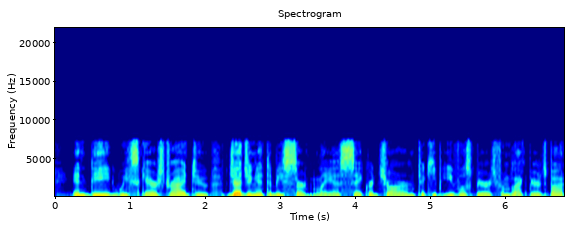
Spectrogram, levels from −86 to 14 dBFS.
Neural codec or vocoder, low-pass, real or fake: none; 7.2 kHz; real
